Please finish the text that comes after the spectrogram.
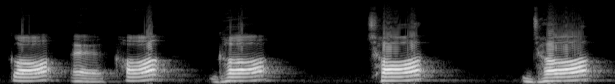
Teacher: क, ख, घ, छ, झ इनमें अधिक वायु निकलने के वजह से इन्हें महाप्राण कहा जाता है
